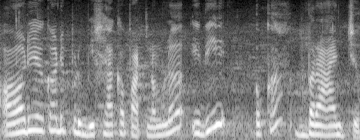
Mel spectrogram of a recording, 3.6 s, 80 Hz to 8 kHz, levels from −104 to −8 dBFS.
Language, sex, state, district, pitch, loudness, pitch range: Telugu, female, Andhra Pradesh, Visakhapatnam, 215 Hz, -16 LUFS, 195-275 Hz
